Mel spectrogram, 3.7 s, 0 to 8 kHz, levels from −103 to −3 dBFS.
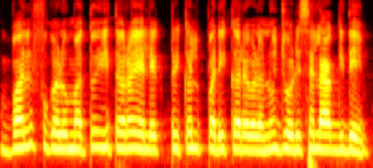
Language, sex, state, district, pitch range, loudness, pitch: Kannada, female, Karnataka, Bidar, 230-250 Hz, -16 LUFS, 240 Hz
